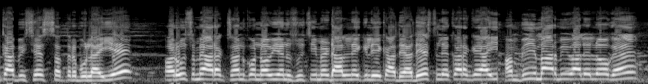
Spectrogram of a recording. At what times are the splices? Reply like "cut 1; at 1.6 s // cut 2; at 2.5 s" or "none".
cut 1; at 4.9 s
